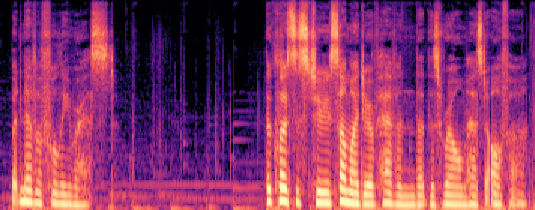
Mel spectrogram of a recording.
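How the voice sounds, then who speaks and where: Female actor as world-weary demon queen guide, ASMR roleplay. Dark, velvety low tone, unhurried formal delivery, breathy near-whispers. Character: regal, world-weary demon queen, once human, guiding a wanderer. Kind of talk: slow, intimate ASMR roleplay monologue.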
